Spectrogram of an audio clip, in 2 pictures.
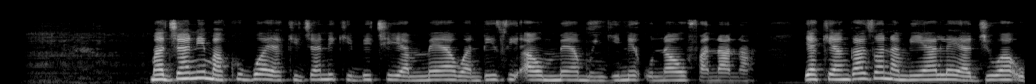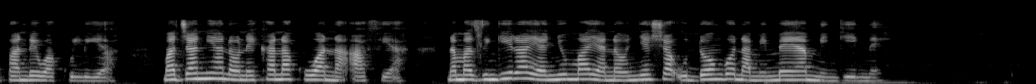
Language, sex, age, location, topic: Swahili, female, 25-35, Nairobi, health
